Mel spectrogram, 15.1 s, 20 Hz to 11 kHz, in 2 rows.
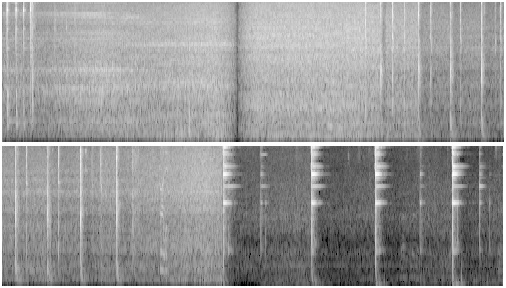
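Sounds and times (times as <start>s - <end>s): steady machine hum: 3.5s - 11.0s
hammer blows on steel: 5.6s - 9.5s
ringing metal strikes: 12.2s - 12.4s, 13.1s - 13.3s, 14.3s - 14.9s.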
